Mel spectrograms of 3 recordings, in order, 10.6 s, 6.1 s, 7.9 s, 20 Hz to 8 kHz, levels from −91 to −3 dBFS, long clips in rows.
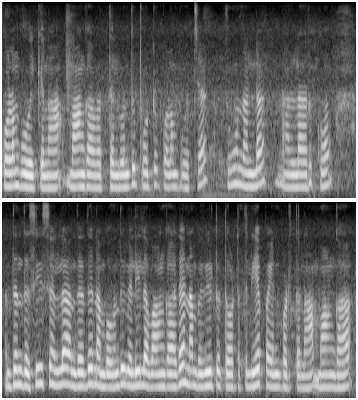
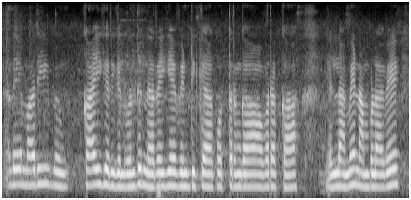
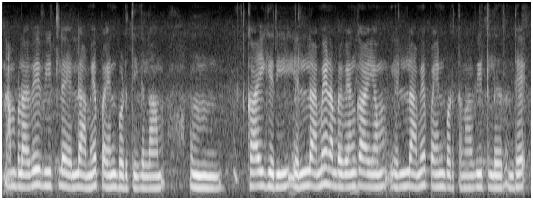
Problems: background sounds at intervals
